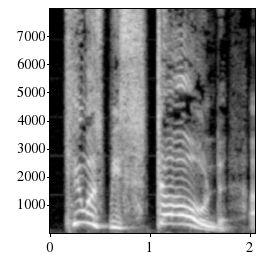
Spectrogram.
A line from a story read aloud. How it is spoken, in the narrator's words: I shouted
